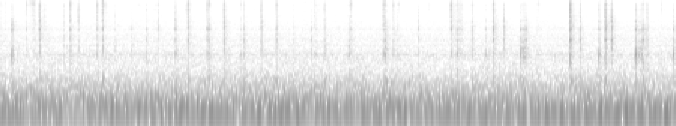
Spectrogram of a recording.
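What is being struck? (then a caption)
Hollow plastic toy pony figure. A hand-sized, white, hollow vinyl/plastic My Little Pony figure with pink hair is held and turned in the hands while long nails tap and scratch it. Quick, light clicks and scratchy taps come in a steady, busy patter over a soft, low handling rumble, with a bright, crisp edge to each tap.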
